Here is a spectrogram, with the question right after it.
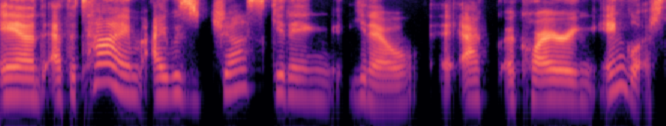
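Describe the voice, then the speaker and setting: Recorded with a dry, close sound with no echo and a quiet background, a woman with an American accent speaks in a plain, everyday voice, medium in pitch with ordinary pitch variation. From USA. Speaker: diversity and inclusion consultant. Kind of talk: interview.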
